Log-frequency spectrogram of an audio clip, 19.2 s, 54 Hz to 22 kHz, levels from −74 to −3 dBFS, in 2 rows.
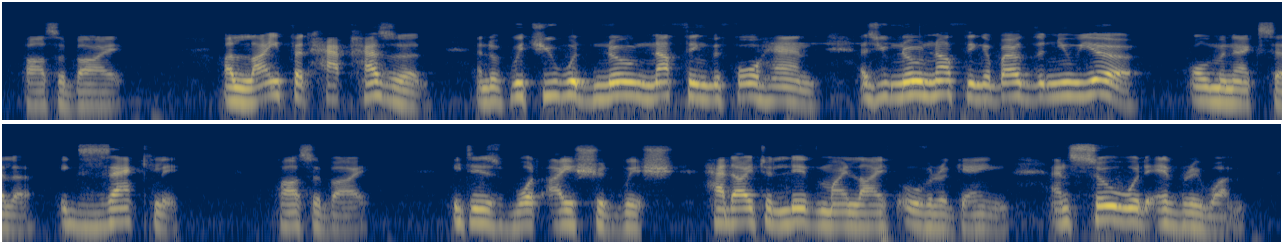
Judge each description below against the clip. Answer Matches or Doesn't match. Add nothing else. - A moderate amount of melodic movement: Doesn't match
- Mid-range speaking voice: Matches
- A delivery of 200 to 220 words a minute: Doesn't match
